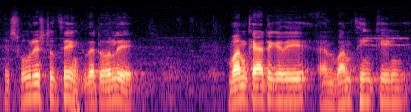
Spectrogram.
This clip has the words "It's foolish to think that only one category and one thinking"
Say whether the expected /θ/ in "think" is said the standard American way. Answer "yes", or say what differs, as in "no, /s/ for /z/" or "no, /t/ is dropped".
no, /t/ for /θ/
